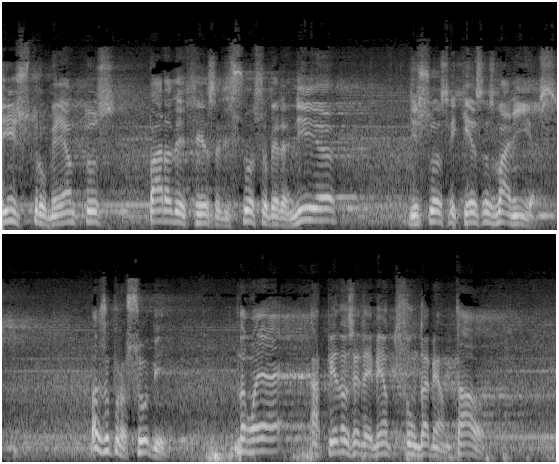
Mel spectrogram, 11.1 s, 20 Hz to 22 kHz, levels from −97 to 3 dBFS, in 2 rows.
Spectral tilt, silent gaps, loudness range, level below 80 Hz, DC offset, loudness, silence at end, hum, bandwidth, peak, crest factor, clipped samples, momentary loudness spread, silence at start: -4.5 dB/octave; none; 2 LU; -52 dBFS; under 0.1%; -24 LUFS; 0 s; none; 10.5 kHz; -8 dBFS; 16 dB; under 0.1%; 13 LU; 0 s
